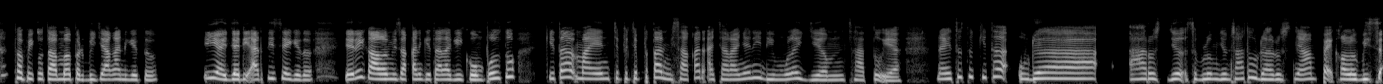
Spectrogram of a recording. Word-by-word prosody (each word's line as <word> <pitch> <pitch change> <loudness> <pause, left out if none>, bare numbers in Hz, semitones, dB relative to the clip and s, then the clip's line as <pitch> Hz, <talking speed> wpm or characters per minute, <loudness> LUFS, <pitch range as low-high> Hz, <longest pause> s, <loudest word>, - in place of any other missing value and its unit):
Topik 270 -4 +2
utama 235 -1 +3
perbincangan 225 0 0
gitu. 210 -1 -2 0.5
Iya, 275 -7 +3
jadi 230 -1 +4
artisnya 270 -1 -1
gitu. 215 -1 0 0.3
Jadi 240 +8 +3
kalau 245 -2 +6
misalkan 240 -1 0
kita 235 -1 -1
lagi 225 0 0
kumpul 220 +7 +3
tuh 355 0 +1 0.3
kita 320 +5 0
main 260 -1 0
cepet-cepetan, 280 +1 -2
misalkan 235 +5 -4
acaranya 235 0 -2
nih 300 -3 -1
dimulai 230 +3 -1
jam 205 0 -2
1.00 210 -1 -4
ya, 175 -1 -1 0.3
nah 255 - -4
itu 335 +5 -2
tuh 350 - -2
kita 330 +3 -2 0.2
udah 265 +1 +3 0.3
harus 250 +1 -1
je 245 +2 +2
sebelum 245 0 0
jam 240 - 0
1.00 265 +4 -1
udah 240 -4 +2
harus 225 -1 -4
nyampe, 250 +1 -2
kalau 235 -1 +4
bisa, 235 0 +2
245 Hz, 175 wpm, -21 LUFS, 230-270 Hz, 0.5 s, kalau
